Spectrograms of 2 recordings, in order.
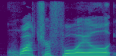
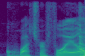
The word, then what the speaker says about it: quatrefoil: Got me tortoiseshell quatrefoil earrings. – Is that how you pronounce that? – Yeah, that's what that shape is, a quatrefoil.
